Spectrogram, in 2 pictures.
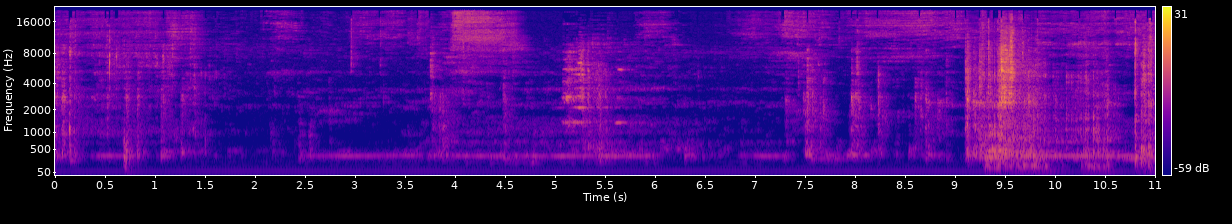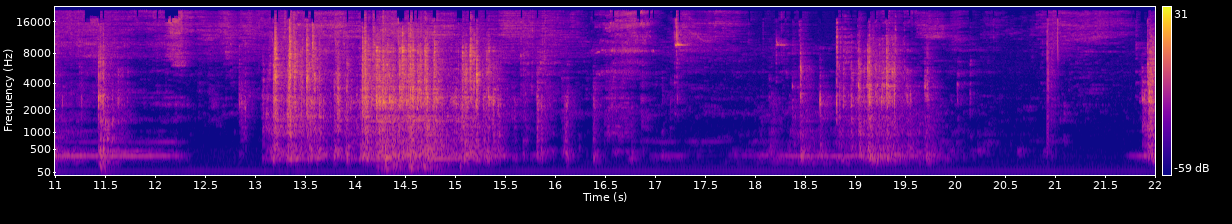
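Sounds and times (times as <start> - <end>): excavator machine hum: 0.0 - 22.0
whirring grinding noise: 0.0 - 22.0.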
